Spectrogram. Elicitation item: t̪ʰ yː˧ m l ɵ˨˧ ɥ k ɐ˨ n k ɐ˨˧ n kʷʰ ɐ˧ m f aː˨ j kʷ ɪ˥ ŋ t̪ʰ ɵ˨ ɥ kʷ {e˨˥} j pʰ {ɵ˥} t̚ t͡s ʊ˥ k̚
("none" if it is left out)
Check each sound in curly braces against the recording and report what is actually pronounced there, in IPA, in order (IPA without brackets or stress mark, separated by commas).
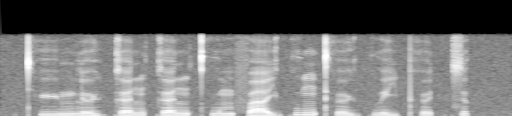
e˨˧, ɵ˨˥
